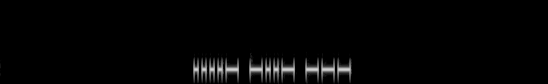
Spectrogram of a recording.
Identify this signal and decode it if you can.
Morse code, heard as a keyed tone, about 29 wpm, 700 Hz. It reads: 4XO
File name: Speed-Racing - Three Letter-Number Combinations - 25wpm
